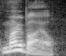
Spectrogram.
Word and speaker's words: mobile: How do you pronounce mobile? Like a phone. So, British people say mobile. Mobile. Mobile. Mobile. Americans will say mobile.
